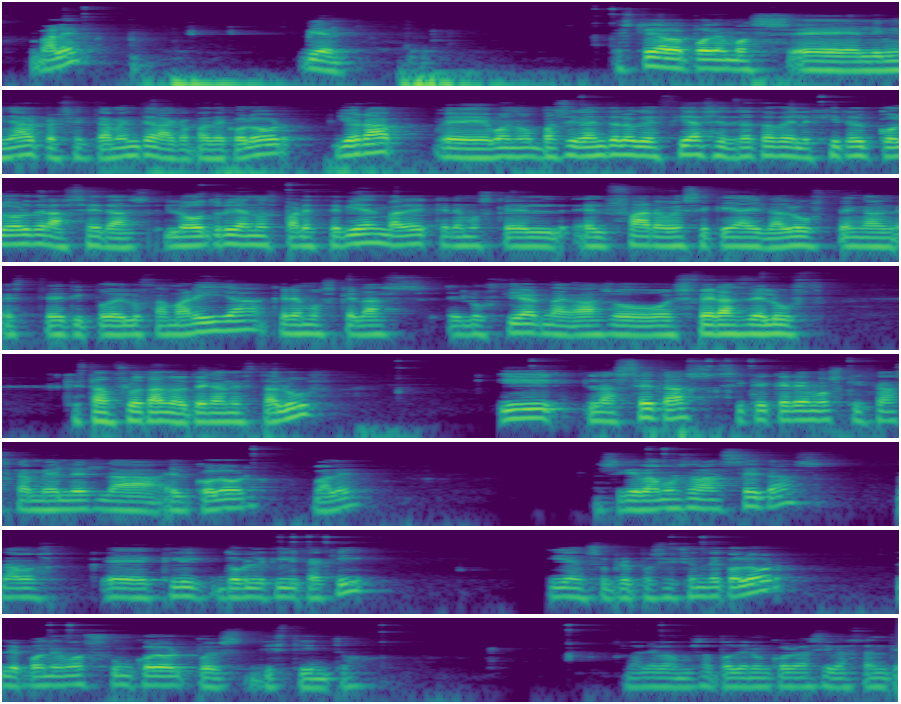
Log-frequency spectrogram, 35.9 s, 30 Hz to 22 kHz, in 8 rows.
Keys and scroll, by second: 4.3 Delete, 19.6 space, 21.0 z, 21.9 space.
